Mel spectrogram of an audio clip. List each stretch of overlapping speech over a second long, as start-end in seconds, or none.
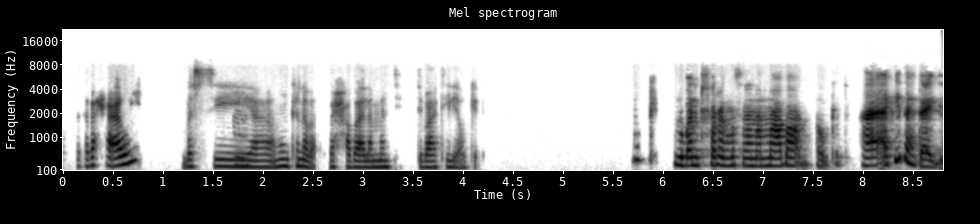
none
